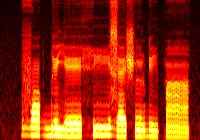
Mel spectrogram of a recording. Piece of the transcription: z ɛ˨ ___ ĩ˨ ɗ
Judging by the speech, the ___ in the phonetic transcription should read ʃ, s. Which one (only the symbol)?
ʃ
